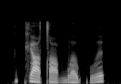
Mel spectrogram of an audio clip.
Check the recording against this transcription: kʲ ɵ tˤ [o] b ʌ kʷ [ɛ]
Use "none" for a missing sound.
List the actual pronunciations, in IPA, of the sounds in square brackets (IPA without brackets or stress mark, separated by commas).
o, ɘ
